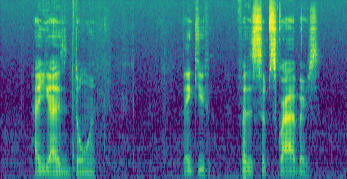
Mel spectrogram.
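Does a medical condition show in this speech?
Yes: multiple sclerosis.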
